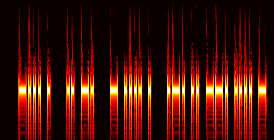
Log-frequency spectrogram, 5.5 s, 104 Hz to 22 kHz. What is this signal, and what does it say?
Morse code, heard as a keyed tone, about 25 wpm, 700 Hz. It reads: BE IN THE RIGHT
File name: Sets of 9 Words - 25wpm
